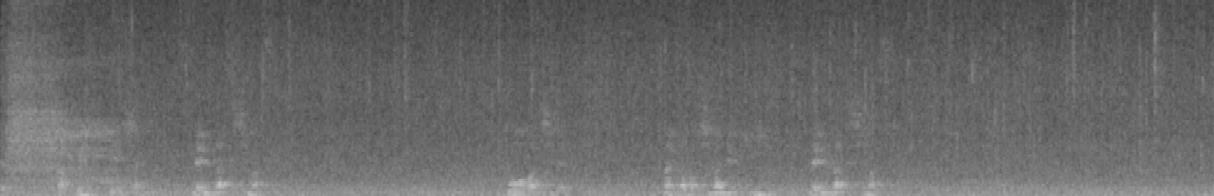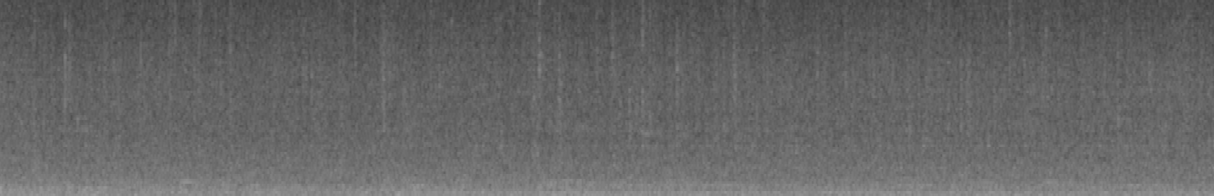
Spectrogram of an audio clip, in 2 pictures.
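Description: A parked train hums steadily.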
